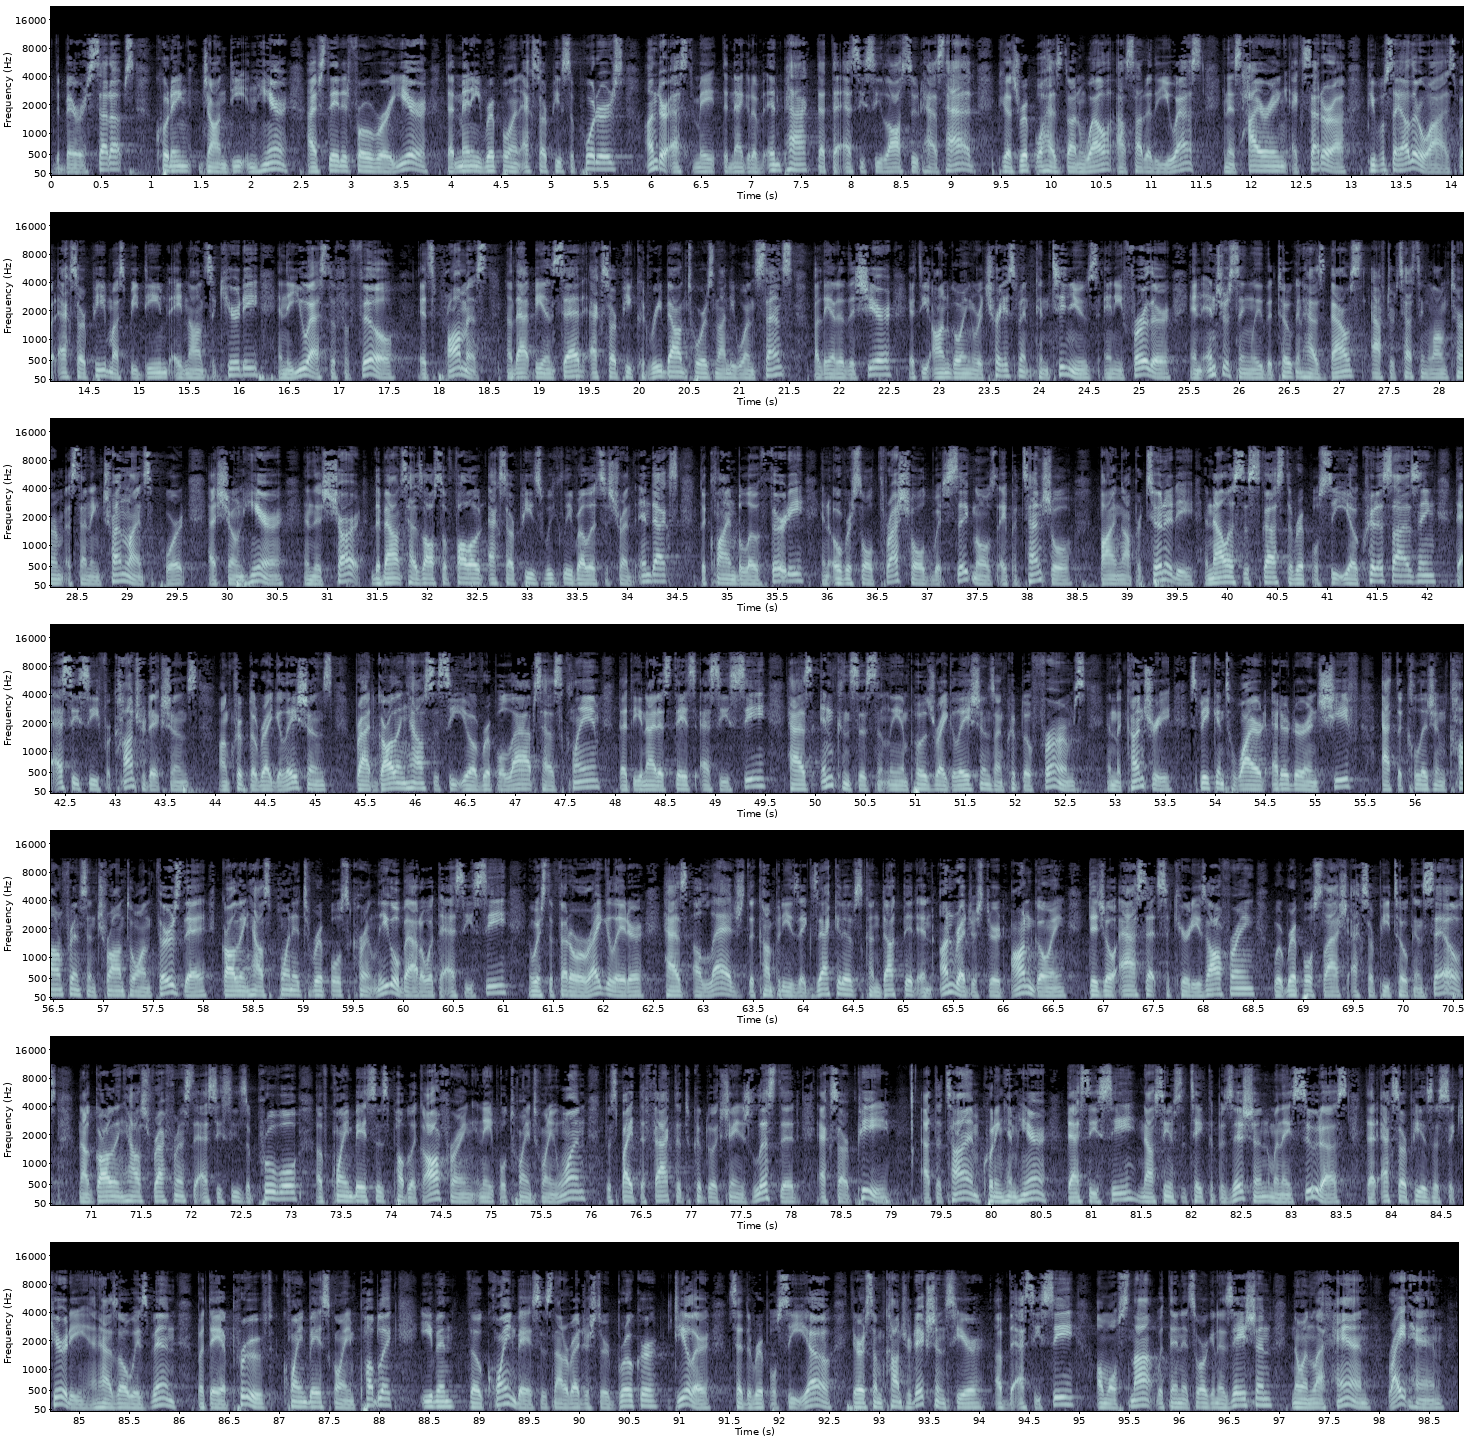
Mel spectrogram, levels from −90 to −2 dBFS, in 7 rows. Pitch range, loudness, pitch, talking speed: 95-115 Hz, -23 LUFS, 100 Hz, 180 wpm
